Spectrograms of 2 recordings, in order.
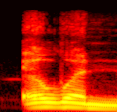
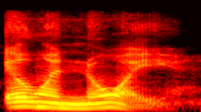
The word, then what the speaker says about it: Illinois: to keep it silent it's Illinois I know what you think it's called but I see it s at the end so I'm going to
